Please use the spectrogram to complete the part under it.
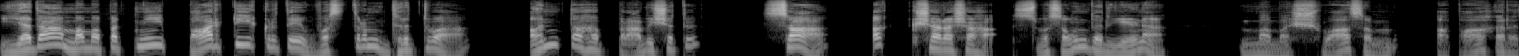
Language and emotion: Sanskrit, surprised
